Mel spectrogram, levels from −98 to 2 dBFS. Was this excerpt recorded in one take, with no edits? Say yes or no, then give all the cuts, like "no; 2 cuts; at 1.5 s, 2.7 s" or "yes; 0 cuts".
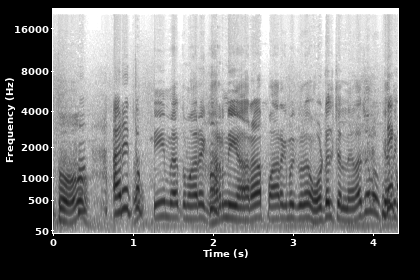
no; 1 cut; at 1.2 s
